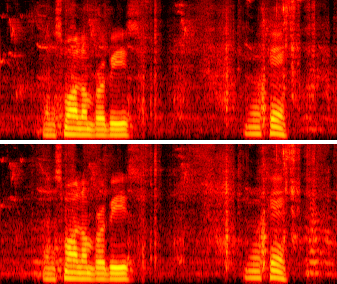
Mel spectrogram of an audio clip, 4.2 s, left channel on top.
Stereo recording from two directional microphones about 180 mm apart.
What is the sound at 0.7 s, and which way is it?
Speech, 10° right (ahead or behind).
